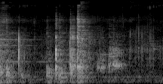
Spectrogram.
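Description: A spoon stirs and scrapes a pan of cooking onions with ginger-garlic paste, giving a few sharp metallic clinks over a soft, steady background hiss.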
